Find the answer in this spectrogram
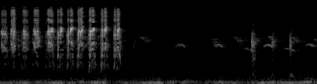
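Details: Greater green leafbird, singing to provoke aggression in other leafbirds: a quick harsh rasping series of roughly twelve pulses in just over a second, then faint short chirps over a low hum.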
